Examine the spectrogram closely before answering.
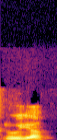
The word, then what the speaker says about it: Ouya: No, it's Ouya. And then we have this new one today called the Game Stick. So they're Kickstarter projects, and I think the Ouya blew like most Kickstarter records out of the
